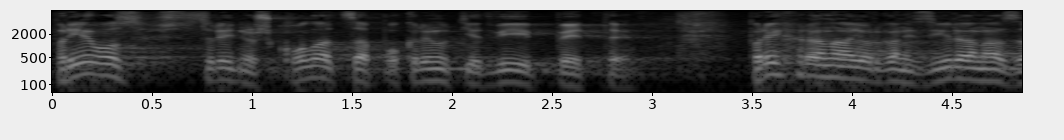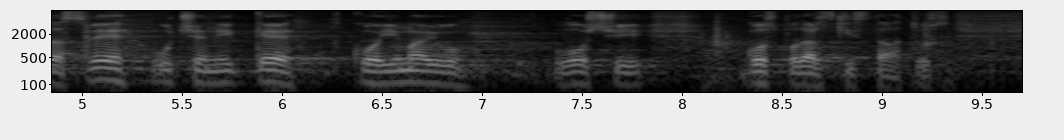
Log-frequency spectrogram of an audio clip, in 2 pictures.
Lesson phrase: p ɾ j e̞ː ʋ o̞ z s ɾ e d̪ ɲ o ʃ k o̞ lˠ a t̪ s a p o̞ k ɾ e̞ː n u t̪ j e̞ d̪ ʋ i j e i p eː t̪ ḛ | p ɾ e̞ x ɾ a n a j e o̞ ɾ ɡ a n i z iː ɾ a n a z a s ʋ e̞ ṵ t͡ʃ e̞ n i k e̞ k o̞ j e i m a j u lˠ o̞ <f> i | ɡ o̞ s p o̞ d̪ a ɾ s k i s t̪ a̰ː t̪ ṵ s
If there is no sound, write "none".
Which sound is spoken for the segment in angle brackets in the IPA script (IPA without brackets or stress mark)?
ʃ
